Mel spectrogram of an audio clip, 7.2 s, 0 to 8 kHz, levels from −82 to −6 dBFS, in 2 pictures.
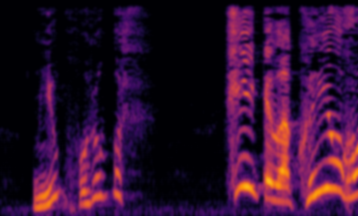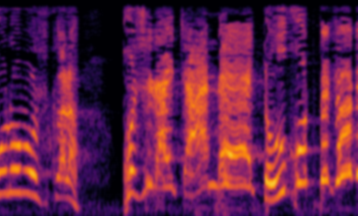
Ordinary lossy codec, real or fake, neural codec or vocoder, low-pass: Opus, 64 kbps; real; none; 7.2 kHz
